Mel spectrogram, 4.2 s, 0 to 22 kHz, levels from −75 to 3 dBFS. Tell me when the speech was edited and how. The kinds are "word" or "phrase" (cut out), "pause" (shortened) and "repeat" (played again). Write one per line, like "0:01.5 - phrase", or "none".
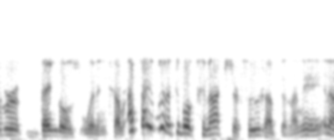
0:02.2 - word
0:03.3 - word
